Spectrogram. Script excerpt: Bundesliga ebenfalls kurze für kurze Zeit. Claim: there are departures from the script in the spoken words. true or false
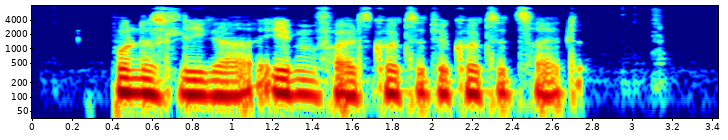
false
